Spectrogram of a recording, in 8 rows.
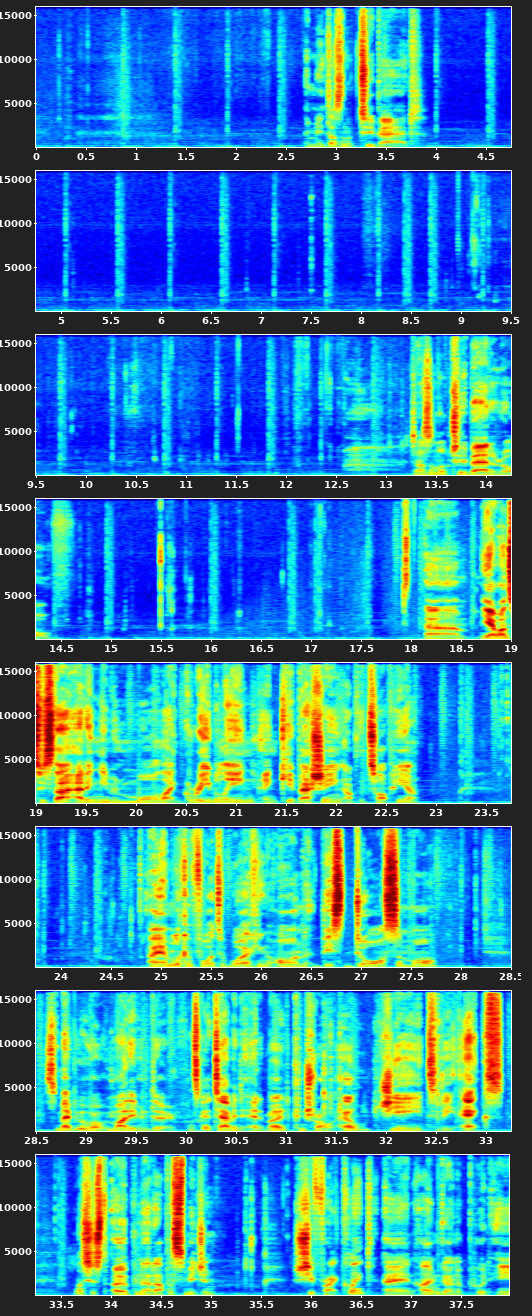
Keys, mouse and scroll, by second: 14.4-14.9 middle drag, 15.2 middle click, 15.9 middle click, 16.7 middle drag, 18.3 middle click, 23.7 middle click, 29.4 Tab, 29.9 click, 31.0 ctrl+l, 31.4 g, 34.1 Tab, 34.4 middle click, 35.4 shift+click, 35.8 shift+a.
